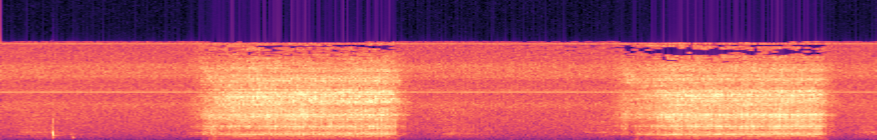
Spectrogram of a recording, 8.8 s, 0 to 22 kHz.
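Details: Man asleep at 3:30 AM snoring loudly enough to keep someone awake: two long, loud, rattling snores on breathing in, about 14 breaths a minute, with quiet between; snoring.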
